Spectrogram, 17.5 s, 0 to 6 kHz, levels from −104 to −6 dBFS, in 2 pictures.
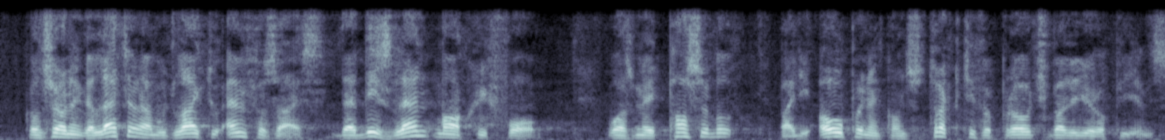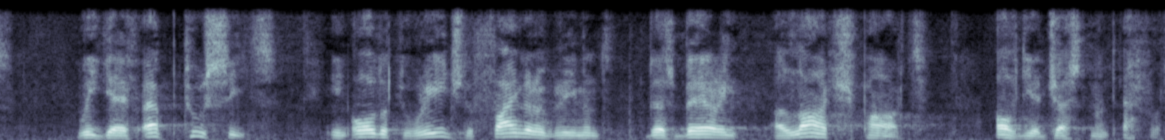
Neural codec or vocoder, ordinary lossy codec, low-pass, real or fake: codec, 16 kHz, 8 kbps, FreqCodec, smaller model; none; 5.4 kHz; fake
